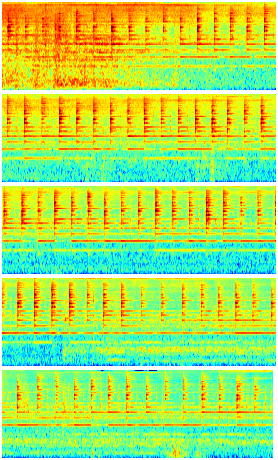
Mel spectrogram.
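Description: Amtrak train of Amfleet coaches rolling past close by, its wheel and rail noise loud at first and fading over the first few seconds as it pulls away. Throughout, a grade-crossing warning bell rings rapidly and evenly. A faint held tone joins about two-thirds of the way in.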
